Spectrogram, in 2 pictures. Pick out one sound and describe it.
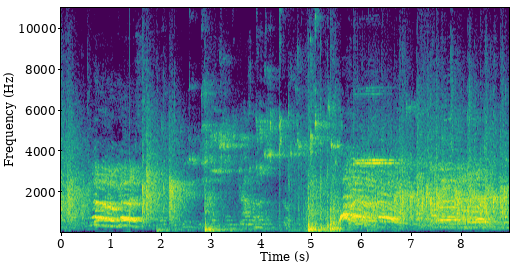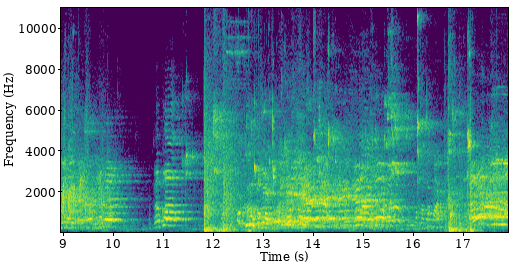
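A volleyball is struck hard in a large echoing hall.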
